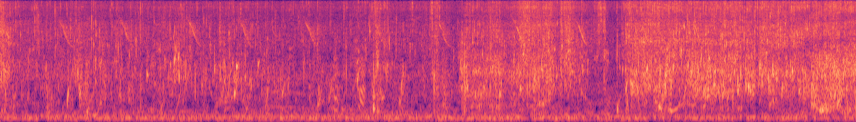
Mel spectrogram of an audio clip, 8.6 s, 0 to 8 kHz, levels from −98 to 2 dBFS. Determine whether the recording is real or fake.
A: real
